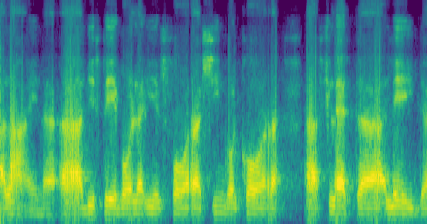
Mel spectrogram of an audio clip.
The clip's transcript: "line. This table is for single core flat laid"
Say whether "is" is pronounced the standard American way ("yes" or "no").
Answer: no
